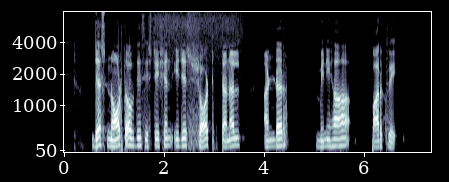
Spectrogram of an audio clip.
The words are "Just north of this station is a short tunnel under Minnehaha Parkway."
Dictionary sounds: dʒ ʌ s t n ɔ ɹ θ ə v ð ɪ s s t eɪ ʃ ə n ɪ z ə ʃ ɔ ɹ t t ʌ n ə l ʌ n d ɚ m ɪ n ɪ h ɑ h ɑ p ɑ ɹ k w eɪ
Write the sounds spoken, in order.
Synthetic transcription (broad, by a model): dʒ ʌ s t n ɔ ɹ t ə v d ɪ s s t eɪ ʃ ə n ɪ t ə ʃ ɔ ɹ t t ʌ n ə l ʌ n d ɚ m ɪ n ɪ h h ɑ p ɑ ɹ k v eɪ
